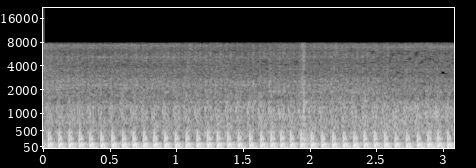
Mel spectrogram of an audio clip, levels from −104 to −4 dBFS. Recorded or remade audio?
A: recorded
